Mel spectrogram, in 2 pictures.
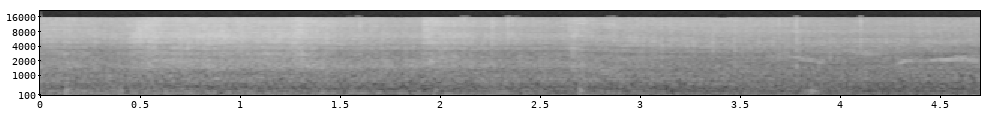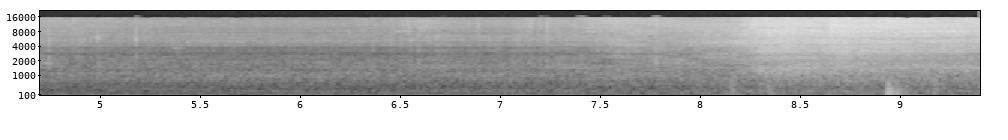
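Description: Chicken and red curry paste sizzling in a hot skillet, with a little water just added to keep the paste from burning. The hissing holds steady, then gets louder for about two seconds near the end, with a single knock in that louder stretch.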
